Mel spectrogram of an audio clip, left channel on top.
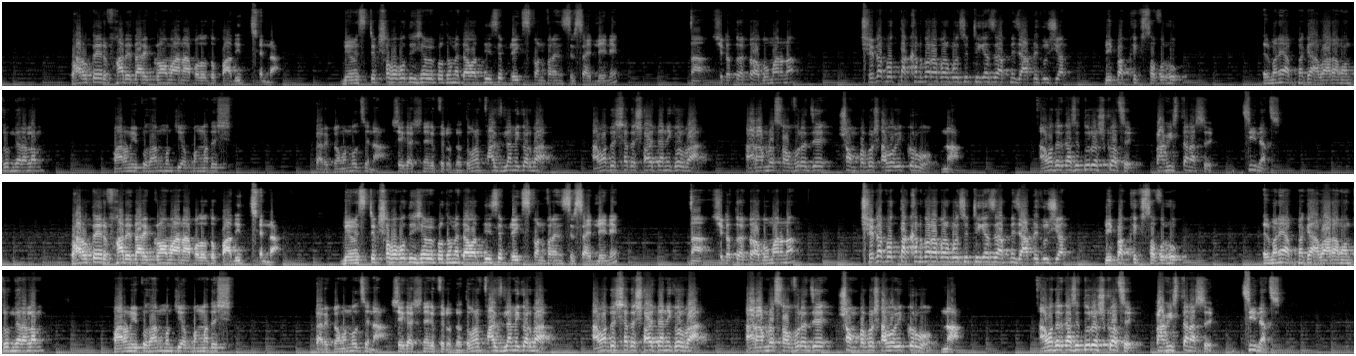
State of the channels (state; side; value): quieter; left; 12.3 dB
